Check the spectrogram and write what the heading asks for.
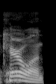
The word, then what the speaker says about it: carillon: you were talking about with how do the carolan is that how you pronounce it correctly right yes yes the carolan so it's a bell tower if you want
